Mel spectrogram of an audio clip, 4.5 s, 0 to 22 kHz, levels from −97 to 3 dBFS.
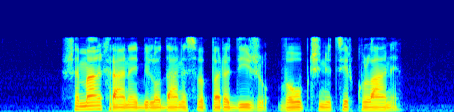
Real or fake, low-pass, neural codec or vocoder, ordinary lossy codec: real; 5.4 kHz; none; none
